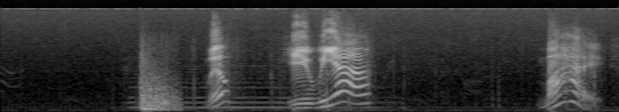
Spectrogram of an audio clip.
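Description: A cartoon bird speaks in a squawky, comic male voice.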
